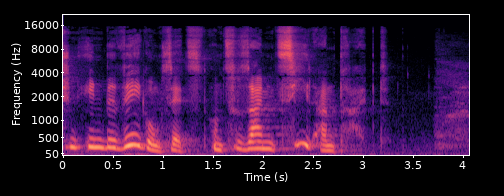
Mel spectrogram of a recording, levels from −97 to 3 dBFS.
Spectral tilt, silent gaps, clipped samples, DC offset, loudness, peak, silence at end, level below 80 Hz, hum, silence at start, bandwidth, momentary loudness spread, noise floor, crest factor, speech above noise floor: -4.5 dB/octave; none; under 0.1%; under 0.1%; -25 LUFS; -8 dBFS; 0.05 s; -60 dBFS; none; 0 s; 16.5 kHz; 11 LU; -58 dBFS; 18 dB; 33 dB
